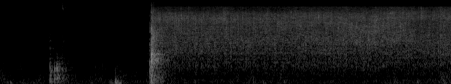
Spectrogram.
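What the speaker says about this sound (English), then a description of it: "I now realize that I threw that bacon in a skillet rather than a saucepan." Bacon slices land in a hot skillet after a couple of soft knocks, then break into a sudden loud, steady, crackling sizzle that continues close and unbroken to the end.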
